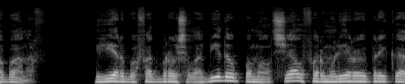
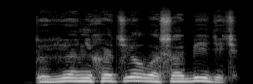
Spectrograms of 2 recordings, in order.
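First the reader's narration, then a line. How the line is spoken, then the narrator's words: Mumbling. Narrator (Russian): промямлил Пинчук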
